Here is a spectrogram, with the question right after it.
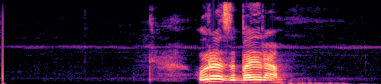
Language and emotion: Russian, positive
